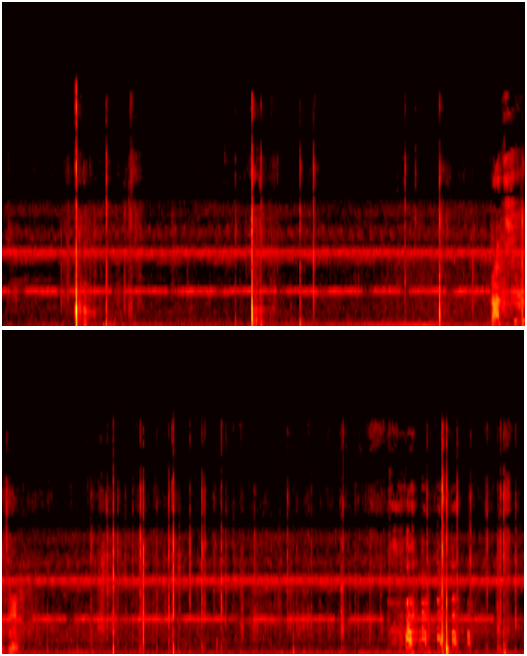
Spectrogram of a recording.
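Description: A cricket bat sharply cracks against a ball.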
